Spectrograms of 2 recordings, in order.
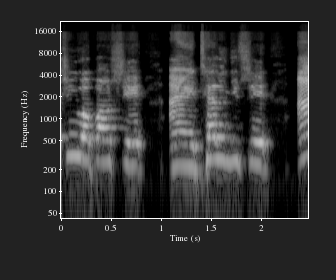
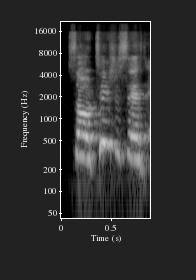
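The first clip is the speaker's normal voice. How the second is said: ordinary talk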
